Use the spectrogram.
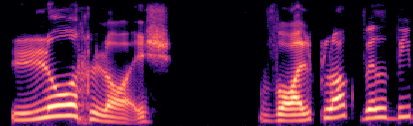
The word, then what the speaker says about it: l'horloge: So you know the rule very well that H is considered as a silent vowel. So we have to start the pronunciation from the next alphabet, next letter. So you will say wall clock in French simply as l'horloge.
